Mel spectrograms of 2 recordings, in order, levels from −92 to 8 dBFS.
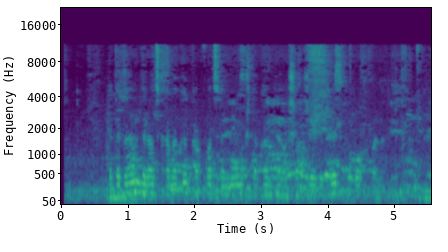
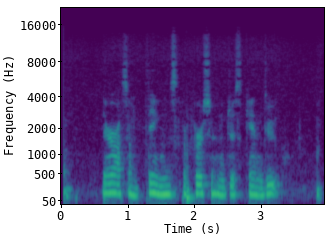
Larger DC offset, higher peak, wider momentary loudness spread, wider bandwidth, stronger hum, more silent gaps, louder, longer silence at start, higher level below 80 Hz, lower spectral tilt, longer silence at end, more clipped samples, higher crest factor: neither; first, -12 dBFS vs -18 dBFS; first, 14 LU vs 7 LU; about the same, 12 kHz vs 13 kHz; neither; neither; first, -29 LUFS vs -32 LUFS; about the same, 0.05 s vs 0.05 s; first, -46 dBFS vs -54 dBFS; second, -5 dB/octave vs -7 dB/octave; about the same, 0 s vs 0.05 s; neither; about the same, 18 dB vs 14 dB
